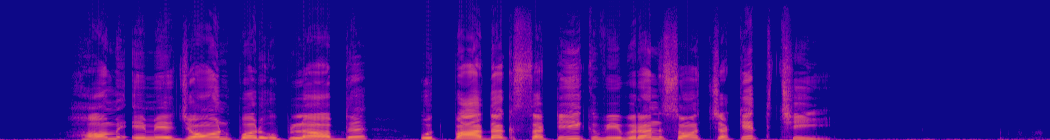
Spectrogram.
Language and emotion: Maithili, surprised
